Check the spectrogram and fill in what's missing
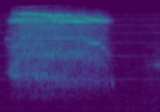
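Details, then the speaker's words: Exaggerated soft blowing hiss, a person imitating the normal vesicular breath sound heard over healthy lungs without pathology. "entonces cuando no tiene ninguna patología ustedes van a escuchar un vientecito cuando respira"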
